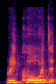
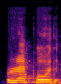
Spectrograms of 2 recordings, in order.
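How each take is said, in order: First: The stress is on the second syllable. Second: The stress is on the first syllable. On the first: "Record is stressed on the second syllable" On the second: "Record is stressed on the first syllable"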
